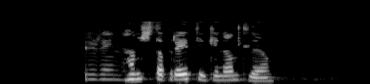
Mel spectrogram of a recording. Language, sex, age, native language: Icelandic, female, 30-39, Icelandic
